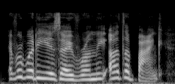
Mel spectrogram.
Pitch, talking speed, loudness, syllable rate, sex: 245 Hz, 240 wpm, -16 LUFS, 8.9 syllables/s, female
